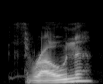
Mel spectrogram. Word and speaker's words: Theron: And then, yeah, she also explained that while her name is spelled Theron, it's Throne.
